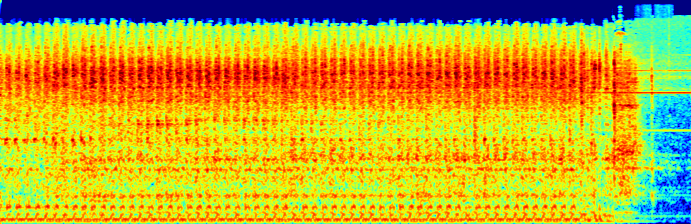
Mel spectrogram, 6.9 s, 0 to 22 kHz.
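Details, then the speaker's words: 2014 Polaris Ranger 900 XP with code 636, crank position sensor harness unwrapped: engine runs with a rapid chuff then dies abruptly; a short in the crank position sensor wiring cuts the engine. "So the short is down in here somewhere. This is your crank position sensor cord wiring."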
